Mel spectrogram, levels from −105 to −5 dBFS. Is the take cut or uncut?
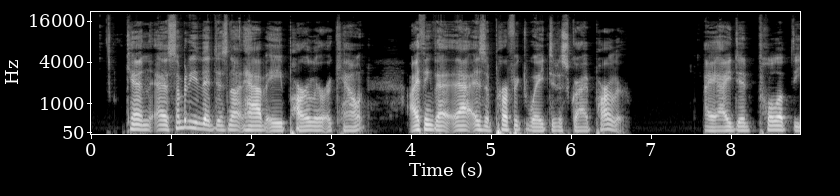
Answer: uncut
